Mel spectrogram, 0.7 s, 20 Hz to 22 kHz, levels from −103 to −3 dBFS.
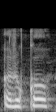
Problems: background sounds at intervals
